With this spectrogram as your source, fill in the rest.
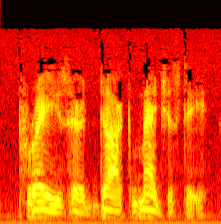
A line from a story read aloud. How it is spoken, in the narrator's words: Steele muttered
